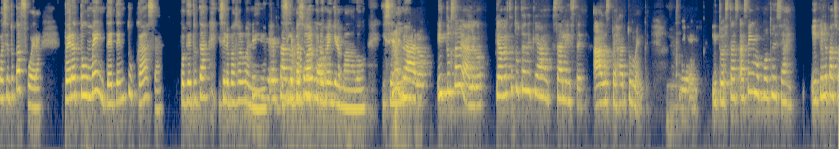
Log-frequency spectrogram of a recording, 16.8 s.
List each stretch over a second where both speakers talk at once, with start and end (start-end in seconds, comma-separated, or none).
5.0-6.7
